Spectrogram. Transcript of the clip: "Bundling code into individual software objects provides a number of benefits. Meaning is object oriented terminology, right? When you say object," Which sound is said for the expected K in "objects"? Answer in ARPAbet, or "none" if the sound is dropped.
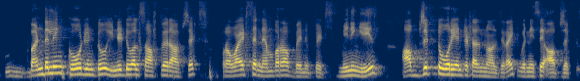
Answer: K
